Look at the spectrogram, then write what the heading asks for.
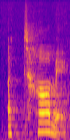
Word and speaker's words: atomic: flap T, it's actually a strong aspirated T with a little H after. Atomic. It has a little H. It's strong. I want to celebrate this T. It's at the beginning of a strong syllable.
